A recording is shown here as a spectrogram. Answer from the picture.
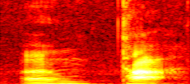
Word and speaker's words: Anta: E então a pronúncia seria anta.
